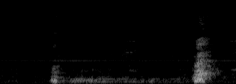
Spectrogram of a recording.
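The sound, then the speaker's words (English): A dog barks twice at someone walking past the house, about a second and a half apart, with a low rumbling growl in between. The barks are loud, with no talking. “Someone's trying to walk past our house, and how dare they.”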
